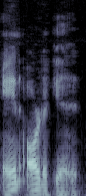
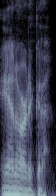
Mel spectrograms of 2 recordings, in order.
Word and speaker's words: Antarctica: I'll give anybody that because it is hard to say both of those hard Seas antartic so we all kind of just say Antarctica we leave that first hard sea out but the other thing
